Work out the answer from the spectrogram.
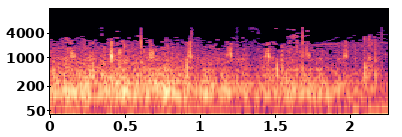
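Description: Hooves of a horse pulling a hired trap from Leatherhead Station across a park, clip-clopping in a steady, even rhythm of light, sharp knocks over a continuous hiss.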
